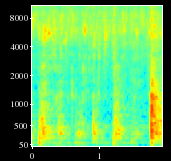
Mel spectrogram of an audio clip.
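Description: Finely chopped onion fries in a pan, a steady sizzle broken by several scraping stirs of a spoon, close and fairly loud, with no talk.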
